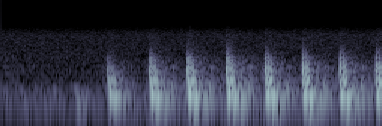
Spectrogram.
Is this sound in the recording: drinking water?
no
